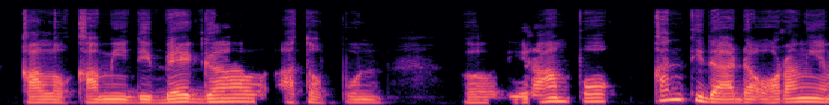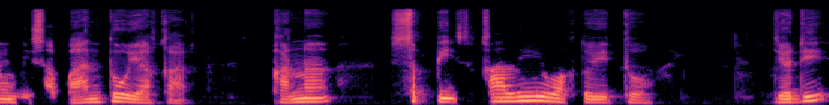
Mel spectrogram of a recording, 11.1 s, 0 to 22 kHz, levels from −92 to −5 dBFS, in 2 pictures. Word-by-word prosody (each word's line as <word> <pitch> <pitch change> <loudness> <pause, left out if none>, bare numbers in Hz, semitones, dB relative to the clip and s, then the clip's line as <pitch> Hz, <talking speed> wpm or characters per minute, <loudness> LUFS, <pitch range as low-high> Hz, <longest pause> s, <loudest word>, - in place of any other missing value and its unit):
kalau 110 -1 +1
kami 110 0 +2
dibegal 130 +5 +3 0.2
ataupun, 110 0 -6 0.6
eee, 105 0 -4
dirampok 140 +4 +1 0.3
kan 190 +3 +2
tidak 165 -9 +4 0.2
ada - - +3
orang 120 +4 +2
yang 120 -1 0
bisa - - -4
bantu," 125 +7 +1
ya, - - -1
Kak, - - -9 0.5
karena 130 +4 +2 0.4
sepi 135 - 0
sekali 145 +2 +2
waktu 130 -7 0 0.2
itu. 105 -1 -6 0.9
Jadi 115 +6 +2
120 Hz, 115 wpm, -26 LUFS, 110-135 Hz, 0.9 s, tidak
